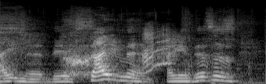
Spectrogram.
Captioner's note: squealing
